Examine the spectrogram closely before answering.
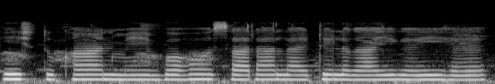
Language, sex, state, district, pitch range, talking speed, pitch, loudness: Hindi, female, Jharkhand, Palamu, 220-230 Hz, 110 wpm, 225 Hz, -16 LUFS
